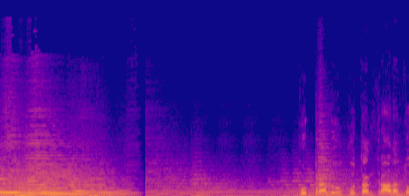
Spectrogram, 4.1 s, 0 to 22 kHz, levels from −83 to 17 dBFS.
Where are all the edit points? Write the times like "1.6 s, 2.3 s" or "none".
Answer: 2.3 s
